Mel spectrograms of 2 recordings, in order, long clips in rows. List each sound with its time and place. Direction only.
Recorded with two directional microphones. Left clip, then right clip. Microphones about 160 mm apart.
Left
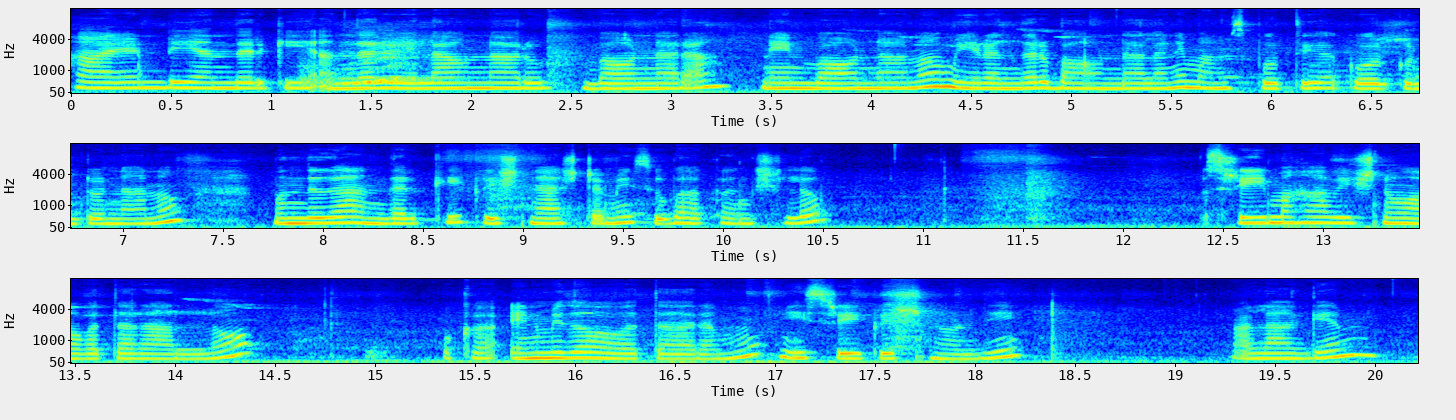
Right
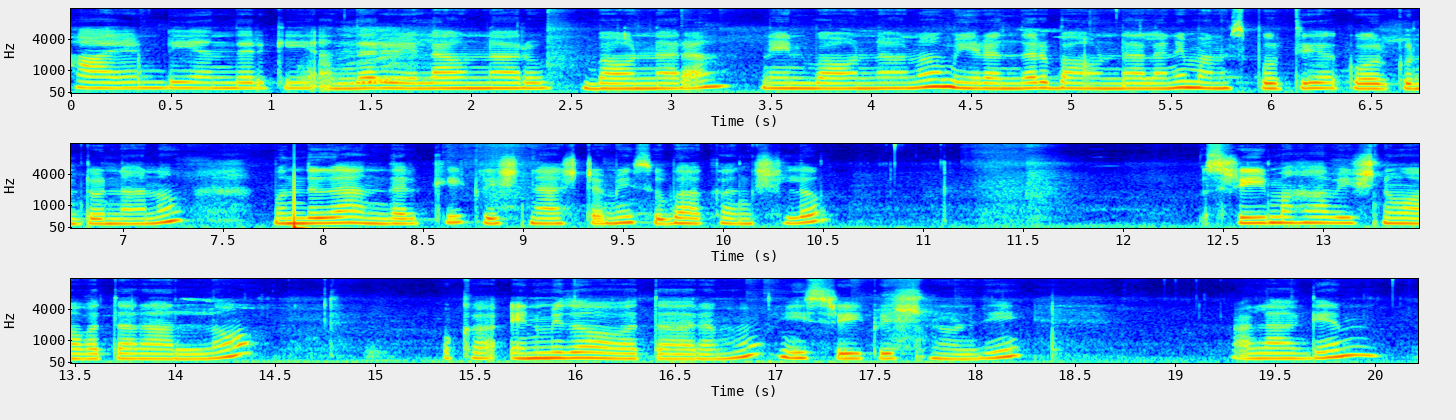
0.2 s speech: 25° right (ahead or behind)
1.8 s speech: 40° right (ahead or behind)
12.4 s a woman's voice: 45° right (ahead or behind)
19.3 s speech: 40° right (ahead or behind)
